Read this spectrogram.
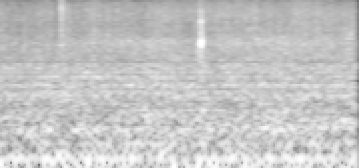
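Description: A windshield wiper swipes across the glass once.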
